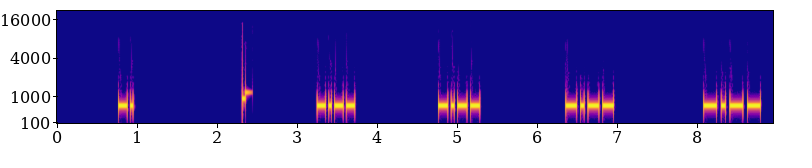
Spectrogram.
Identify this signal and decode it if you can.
Morse code, heard as a keyed tone, about 31 wpm, spaced as for 7 wpm, 700 Hz. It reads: N YYYY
